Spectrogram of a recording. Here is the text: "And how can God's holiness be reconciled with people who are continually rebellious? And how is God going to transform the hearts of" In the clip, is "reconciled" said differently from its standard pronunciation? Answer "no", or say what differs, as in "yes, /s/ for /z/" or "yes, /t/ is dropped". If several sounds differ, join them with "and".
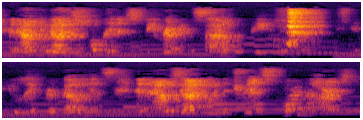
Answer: no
